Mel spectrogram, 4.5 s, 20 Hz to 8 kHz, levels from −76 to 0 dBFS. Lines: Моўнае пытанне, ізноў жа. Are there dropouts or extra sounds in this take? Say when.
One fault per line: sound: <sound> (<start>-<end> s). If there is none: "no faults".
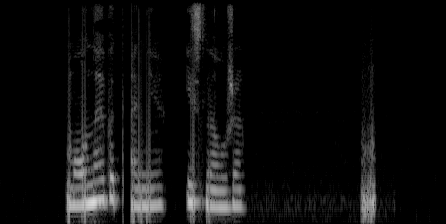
sound: dropout (1.2-1.3 s)
sound: laugh (3.6-3.8 s)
